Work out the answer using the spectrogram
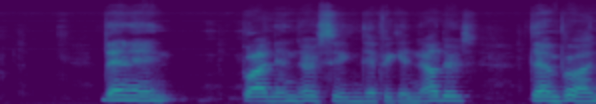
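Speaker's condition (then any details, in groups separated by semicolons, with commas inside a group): ALS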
